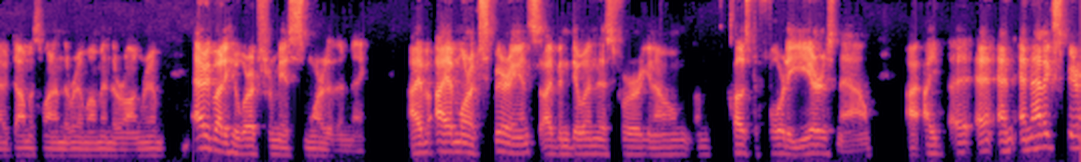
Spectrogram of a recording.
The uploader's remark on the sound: via Zoom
